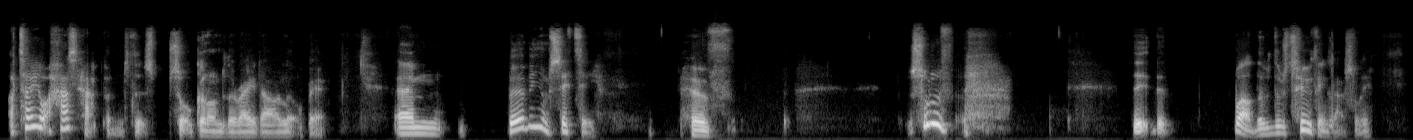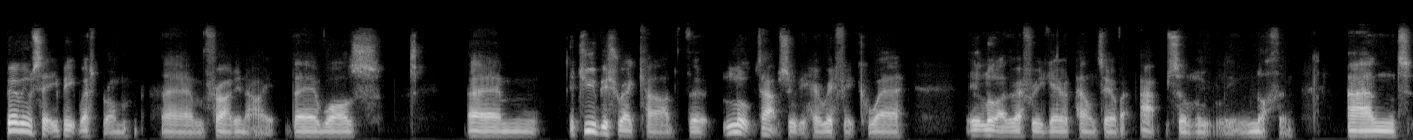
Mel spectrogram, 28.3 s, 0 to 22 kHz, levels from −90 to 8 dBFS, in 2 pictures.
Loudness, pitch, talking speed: -19 LUFS, 100 Hz, 130 wpm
